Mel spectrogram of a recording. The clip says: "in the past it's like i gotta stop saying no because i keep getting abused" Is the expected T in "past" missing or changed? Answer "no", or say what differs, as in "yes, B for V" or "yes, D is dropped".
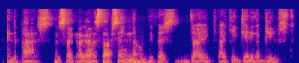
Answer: no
